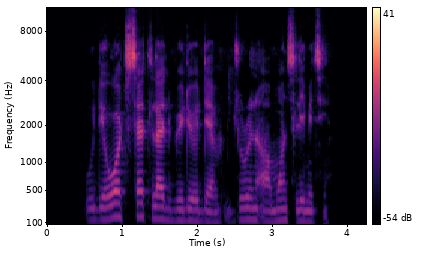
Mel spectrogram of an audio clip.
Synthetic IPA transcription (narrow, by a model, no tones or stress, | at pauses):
widewɔt͡ʃsɛtɛlaɪtvidiodɛ̃md͡ʒuɹĩŋa̰wəmɔ̃ntslimitʰḭ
